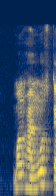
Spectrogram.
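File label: "menghanguskan", Malay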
